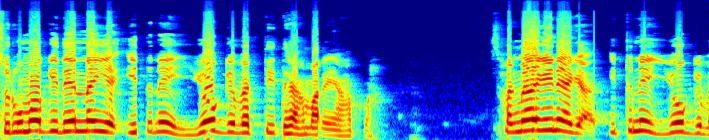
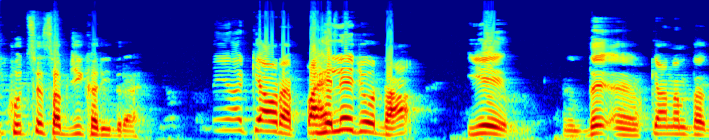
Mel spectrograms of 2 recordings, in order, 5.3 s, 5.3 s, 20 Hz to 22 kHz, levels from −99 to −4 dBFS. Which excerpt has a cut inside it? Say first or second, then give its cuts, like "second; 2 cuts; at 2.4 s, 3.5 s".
second; 1 cut; at 1.8 s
